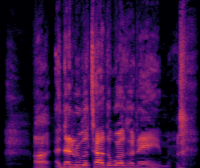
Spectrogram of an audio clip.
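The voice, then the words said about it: Bad put-on French accent. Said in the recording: “I did not do a good French accent. ... No, it was bad. It was bad.”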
